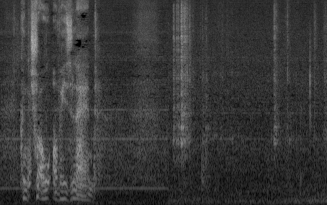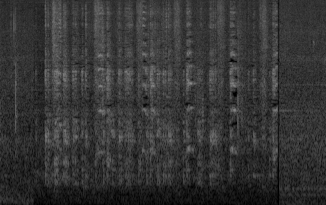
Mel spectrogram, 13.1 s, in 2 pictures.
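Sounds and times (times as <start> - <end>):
birds calling: 7.2 - 13.0.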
